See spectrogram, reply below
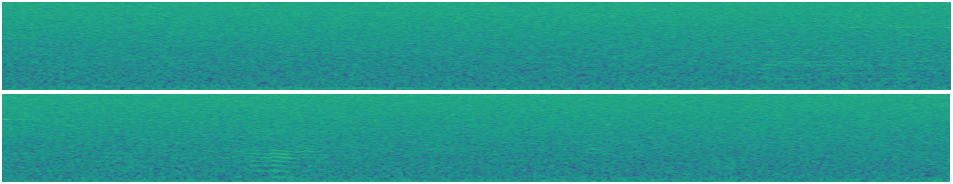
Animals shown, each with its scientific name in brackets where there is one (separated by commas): Yellow-rumped Warbler (Setophaga coronata)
